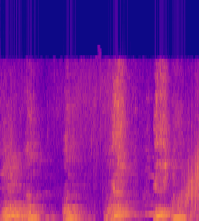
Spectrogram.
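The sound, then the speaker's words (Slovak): Several dogs bark in kennels at an animal shelter, a run of about four loud, overlapping bursts with mid-pitched, slightly whiny tones, no talking over them. “Poďme teraz medzi tie koterce sa aj my pozrieť s poslucháčmi Rádia Vlna, respektíve vypočúci, ako títo psíci znejú.”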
